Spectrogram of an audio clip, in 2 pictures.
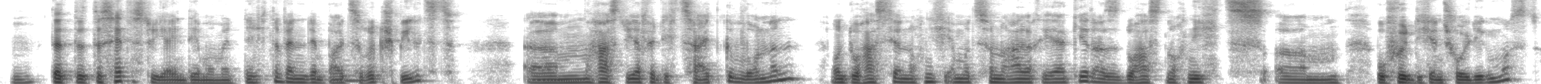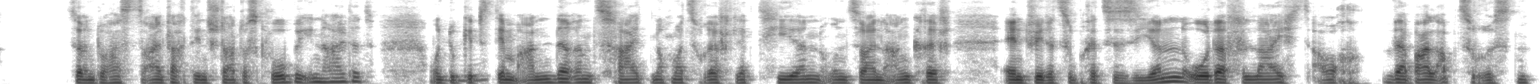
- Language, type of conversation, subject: German, advice, Wie kann ich offener für Kritik werden, ohne defensiv oder verletzt zu reagieren?
- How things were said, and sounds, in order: none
